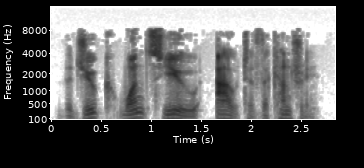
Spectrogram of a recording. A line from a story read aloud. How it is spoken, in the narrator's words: the man said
